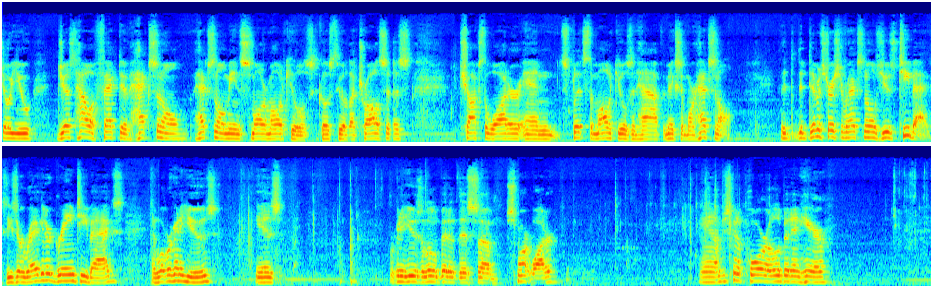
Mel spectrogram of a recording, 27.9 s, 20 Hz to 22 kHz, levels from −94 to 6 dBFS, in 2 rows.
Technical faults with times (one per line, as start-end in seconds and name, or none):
0.00-27.88 gain pumping
4.17-5.87 repeated stalls (stutter)
6.78-6.88 short stall from a late packet
7.92-8.93 jitter buffer slow-down
10.92-12.75 jitter buffer speed-up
